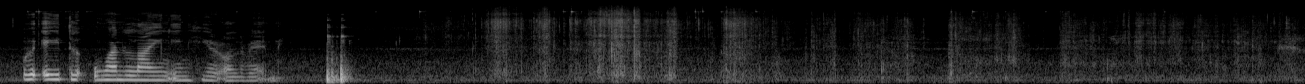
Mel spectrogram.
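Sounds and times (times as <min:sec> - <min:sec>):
crinkly wrapping rustling: 0:04.1 - 0:13.0.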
